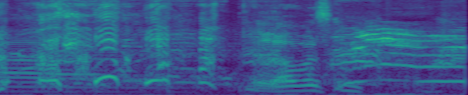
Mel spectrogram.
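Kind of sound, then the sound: animal, cat meowing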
